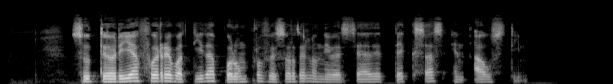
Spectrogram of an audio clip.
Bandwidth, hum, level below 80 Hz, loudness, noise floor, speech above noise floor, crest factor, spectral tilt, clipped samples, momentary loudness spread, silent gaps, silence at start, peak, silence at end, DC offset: 10 kHz; none; -60 dBFS; -18 LUFS; -78 dBFS; 59 dB; 20 dB; -4 dB/octave; under 0.1%; 11 LU; none; 0.7 s; 0 dBFS; 0.95 s; under 0.1%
